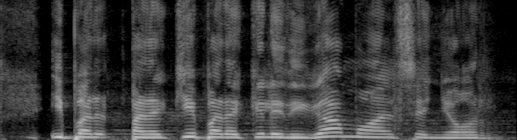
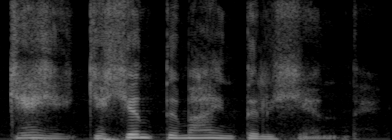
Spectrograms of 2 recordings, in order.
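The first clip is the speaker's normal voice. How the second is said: whispered, slow, full of awe; hushed awed whisper; 5 semitones lower, 11 dB quieter than usual. Pretend. A visitor marvels at clever people, whispering. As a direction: breathe it like an impressed guest.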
